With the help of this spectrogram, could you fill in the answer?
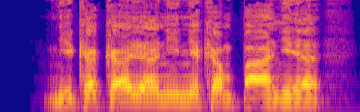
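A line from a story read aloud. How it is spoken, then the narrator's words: Furious shout. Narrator (Russian): яростно выкрикнул Санджай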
